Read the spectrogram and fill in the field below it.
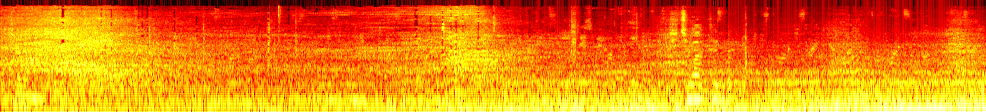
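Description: A car engine hums steadily while driving along a road.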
